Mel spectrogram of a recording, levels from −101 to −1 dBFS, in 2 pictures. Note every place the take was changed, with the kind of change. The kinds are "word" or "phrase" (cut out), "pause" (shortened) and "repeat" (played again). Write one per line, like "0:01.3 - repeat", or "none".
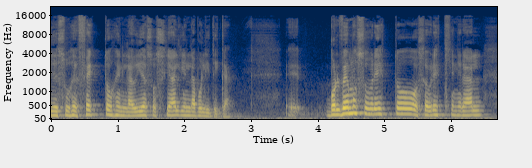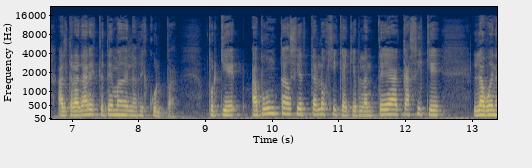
0:05.9 - word
0:10.3 - word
